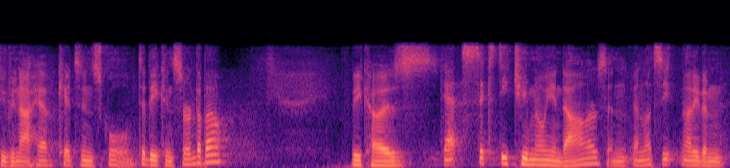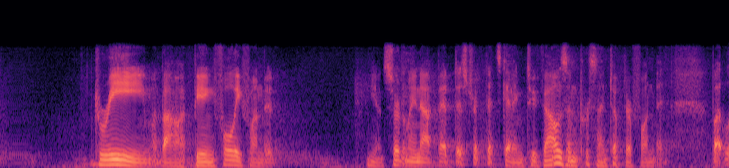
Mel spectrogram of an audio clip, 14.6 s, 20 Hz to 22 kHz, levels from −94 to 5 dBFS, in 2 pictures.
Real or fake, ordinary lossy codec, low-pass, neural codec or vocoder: fake; Opus, 24 kbps; 7.2 kHz; codec, 16 kHz, 0.5 kbps, X-Codec, HuBERT features, trained on LibriSpeech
